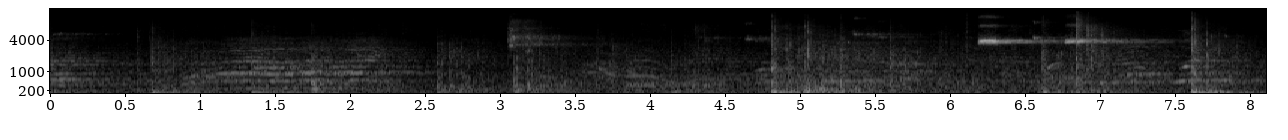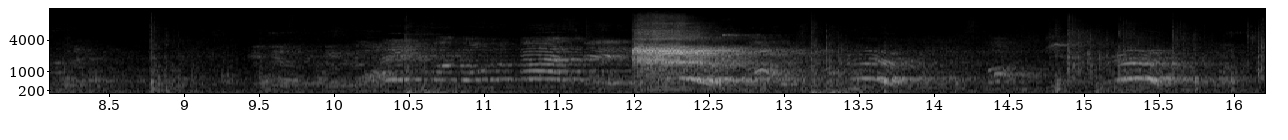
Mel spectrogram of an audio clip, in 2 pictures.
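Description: Basketball dribbled on a hardwood gym floor, bounces ringing in a large hall, under voices of players and spectators calling out, loudest with a shout about twelve seconds in.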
